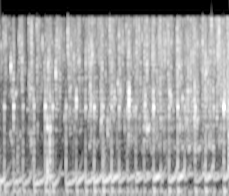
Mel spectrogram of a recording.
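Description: Jägermeister pouring from a glass bottle into the stainless steel chamber of a Megahome water distiller, the bottle glugging in a rapid, even rhythm as air bubbles back through its neck.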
